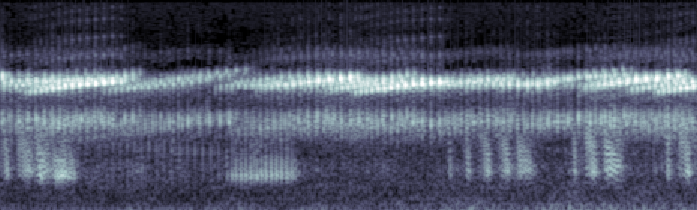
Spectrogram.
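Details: Frog chorus from Nebraska's Sandhills on a spring evening, a steady high pulsing trill from many callers, with a lower buzzy rattle near the two-second mark and clicking bursts later.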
